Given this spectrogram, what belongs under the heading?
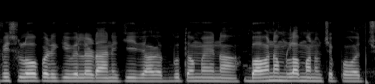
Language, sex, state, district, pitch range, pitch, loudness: Telugu, male, Telangana, Nalgonda, 155-165 Hz, 160 Hz, -25 LUFS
